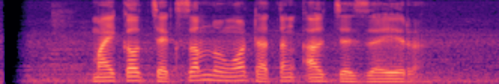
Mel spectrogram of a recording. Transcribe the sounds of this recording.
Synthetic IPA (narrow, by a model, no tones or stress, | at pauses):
maikəld̥d͡ʒɛksɔnluŋɔɖ̥ä̤t̪əŋa̰ld͡ʒazaɪr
